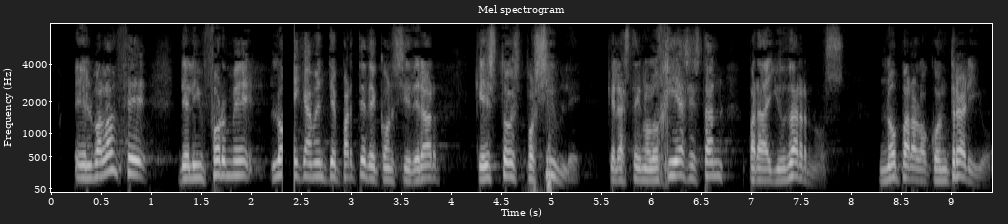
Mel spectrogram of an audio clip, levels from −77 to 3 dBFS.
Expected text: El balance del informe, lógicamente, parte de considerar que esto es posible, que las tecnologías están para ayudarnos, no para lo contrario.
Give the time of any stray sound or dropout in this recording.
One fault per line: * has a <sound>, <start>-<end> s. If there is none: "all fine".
* has a dropout, 2.3-2.4 s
